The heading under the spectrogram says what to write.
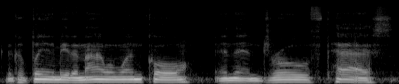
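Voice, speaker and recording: A man's voice: on the low side, level tone, unhurried, mellow. Dude telling his story to viewers, loose and chatty, lots of "mind you". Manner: conversational, repeats himself, laughs often, says "mind you". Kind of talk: casual storytelling over screen share.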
